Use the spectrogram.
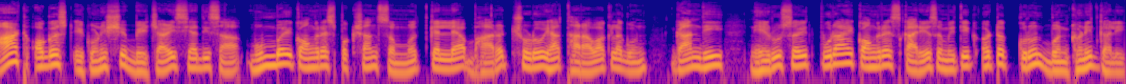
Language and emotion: Goan Konkani, neutral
